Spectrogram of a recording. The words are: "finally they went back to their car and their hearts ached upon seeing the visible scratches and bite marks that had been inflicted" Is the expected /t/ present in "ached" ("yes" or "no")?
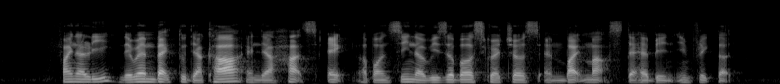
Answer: no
